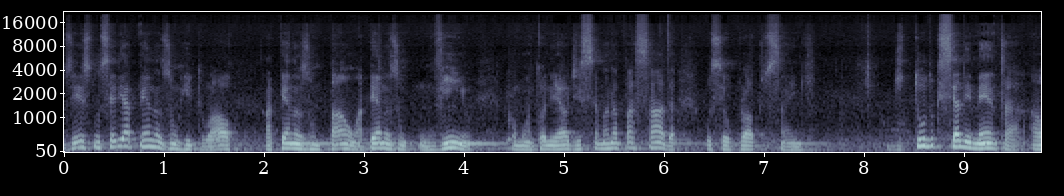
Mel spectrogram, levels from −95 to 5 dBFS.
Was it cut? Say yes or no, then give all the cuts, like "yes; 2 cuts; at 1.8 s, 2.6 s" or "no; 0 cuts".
yes; 2 cuts; at 4.4 s, 8.2 s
